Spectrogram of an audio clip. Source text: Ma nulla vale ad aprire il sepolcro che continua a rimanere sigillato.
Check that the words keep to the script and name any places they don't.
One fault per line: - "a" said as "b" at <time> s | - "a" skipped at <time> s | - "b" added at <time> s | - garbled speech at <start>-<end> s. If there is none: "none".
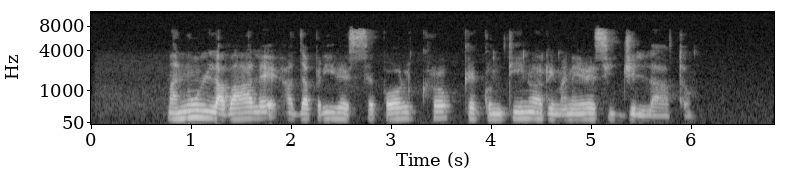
none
